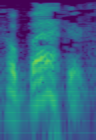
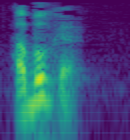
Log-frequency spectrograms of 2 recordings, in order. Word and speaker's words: Habakkuk: I realized he was saying Habakkuk. That's how he pronounced it. Habuka.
